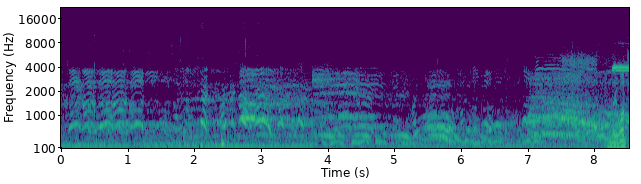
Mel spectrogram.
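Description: Players' voices shouting and calling to each other across the pitch in a stadium with empty stands, several voices overlapping, over a steady low hum that stops about halfway through.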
